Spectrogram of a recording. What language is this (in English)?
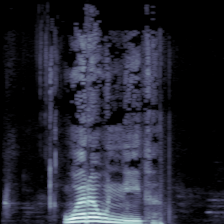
Kabyle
